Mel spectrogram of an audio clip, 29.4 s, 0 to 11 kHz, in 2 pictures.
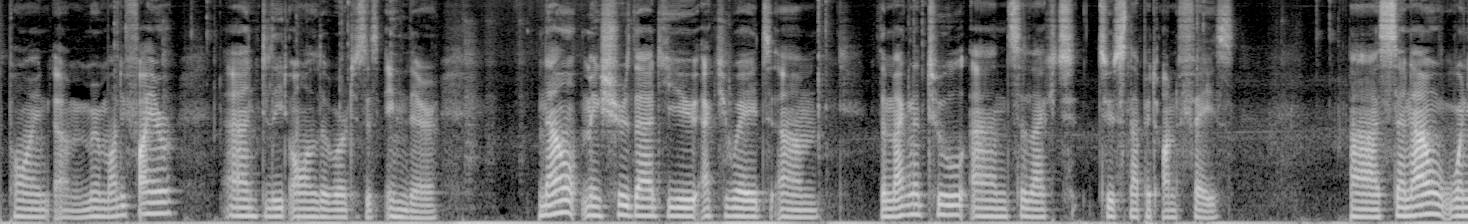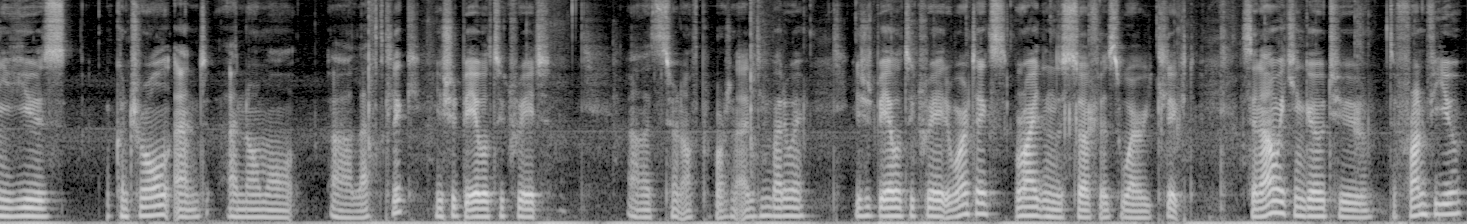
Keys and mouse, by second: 3.0 x, 4.0 middle click, 13.4-16.0 drag, 18.4 click, 19.1 g, 23.8 -, 24.4 middle click, 26.8 z, 27.1 middle click, 27.6 middle click, 28.4 middle click, 29.1 z.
